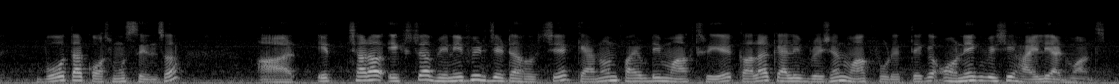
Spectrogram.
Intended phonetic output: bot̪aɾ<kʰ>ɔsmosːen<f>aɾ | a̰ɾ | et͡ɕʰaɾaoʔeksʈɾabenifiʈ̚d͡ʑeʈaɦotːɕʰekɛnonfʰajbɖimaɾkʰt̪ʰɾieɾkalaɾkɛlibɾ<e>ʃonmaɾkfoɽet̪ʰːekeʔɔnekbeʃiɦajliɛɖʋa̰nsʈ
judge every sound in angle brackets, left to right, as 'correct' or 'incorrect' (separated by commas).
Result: incorrect, incorrect, correct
